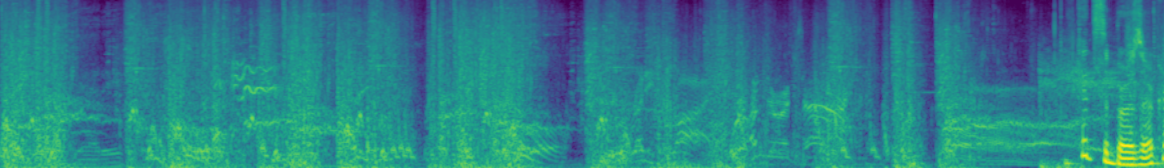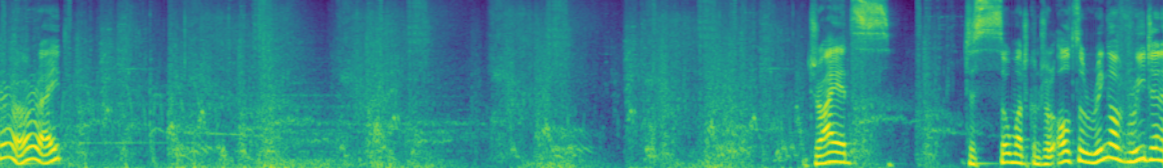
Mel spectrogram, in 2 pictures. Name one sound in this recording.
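Weapons clash and spells crackle in a game battle.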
